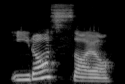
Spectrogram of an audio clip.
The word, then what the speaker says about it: 잃었어요: So you see also the double consonants with the H sound, that's called hiut. Hiut will be silent, and the other consonant will be pronounced instead.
